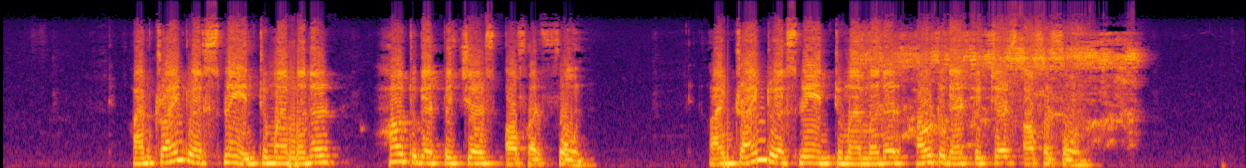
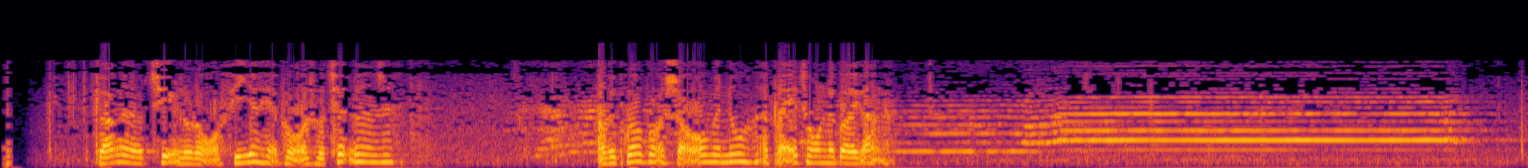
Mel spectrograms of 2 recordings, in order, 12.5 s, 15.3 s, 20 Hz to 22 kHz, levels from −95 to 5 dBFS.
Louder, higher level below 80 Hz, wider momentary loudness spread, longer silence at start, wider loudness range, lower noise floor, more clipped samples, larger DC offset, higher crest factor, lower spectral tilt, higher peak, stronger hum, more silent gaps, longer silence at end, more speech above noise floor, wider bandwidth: first, -6 LUFS vs -13 LUFS; first, -34 dBFS vs -48 dBFS; second, 5 LU vs 15 LU; first, 1.35 s vs 0 s; about the same, 4 LU vs 6 LU; first, -49 dBFS vs -35 dBFS; first, 0.8% vs 0.3%; second, under 0.1% vs 0.4%; second, 8 dB vs 14 dB; second, -3.5 dB/octave vs -9.5 dB/octave; about the same, 0 dBFS vs 0 dBFS; neither; neither; first, 1 s vs 0 s; first, 43 dB vs 25 dB; first, over 20 kHz vs 5.2 kHz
